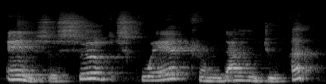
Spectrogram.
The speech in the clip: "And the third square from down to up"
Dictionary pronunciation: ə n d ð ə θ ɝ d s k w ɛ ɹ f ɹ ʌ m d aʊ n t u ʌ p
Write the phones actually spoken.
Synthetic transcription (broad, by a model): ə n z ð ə s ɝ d s k w ɛ ɹ f ɹ ʌ m d aʊ n t u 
